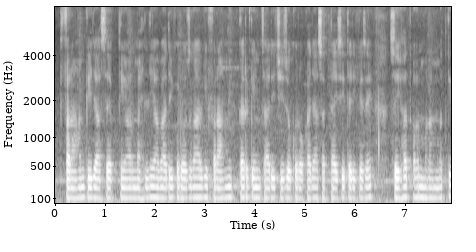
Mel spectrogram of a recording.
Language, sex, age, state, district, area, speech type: Urdu, male, 60+, Maharashtra, Nashik, urban, spontaneous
